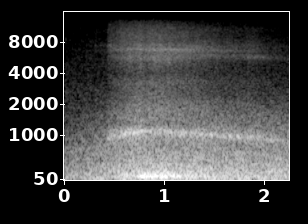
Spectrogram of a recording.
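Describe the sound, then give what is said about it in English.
A steady, broad rush of wind sweeps across open floodwaters, in the story of Noah's ark, with a low rumbling wash and a faint sustained whistle riding on top, swelling slightly then holding for a couple of seconds. “Now, then finally, after 150 days on the ark, God sent a wind.”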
